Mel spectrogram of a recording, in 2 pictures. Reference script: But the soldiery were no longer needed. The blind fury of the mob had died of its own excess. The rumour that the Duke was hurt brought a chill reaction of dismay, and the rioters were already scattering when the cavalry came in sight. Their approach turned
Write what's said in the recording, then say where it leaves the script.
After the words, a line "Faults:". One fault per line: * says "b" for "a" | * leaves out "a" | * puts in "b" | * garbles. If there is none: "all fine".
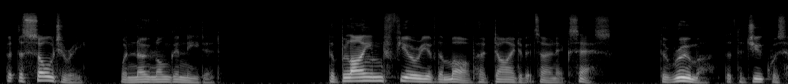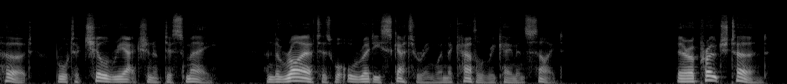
But the soldiery were no longer needed. The blind fury of the mob had died of its own excess. The rumour that the Duke was hurt brought a chill reaction of dismay, and the rioters were already scattering when the cavalry came in sight. Their approach turned
Faults:
all fine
